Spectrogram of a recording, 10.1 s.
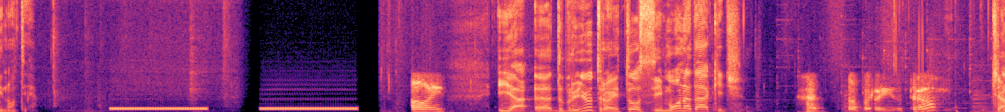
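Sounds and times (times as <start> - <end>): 
speech: 0.0 - 0.4, 4.1 - 10.0
outgoing phone call ringback tones: 1.1 - 3.6.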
